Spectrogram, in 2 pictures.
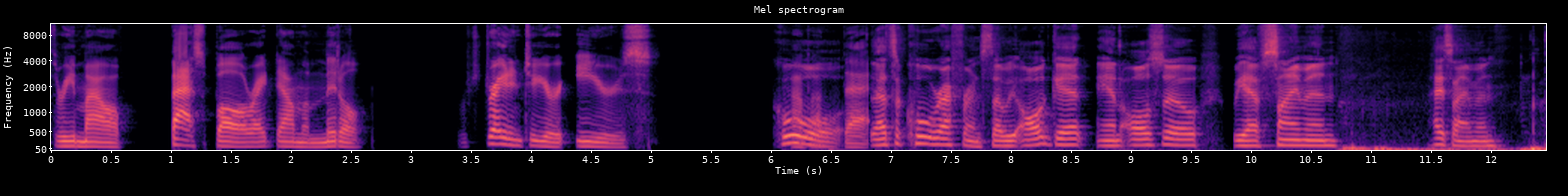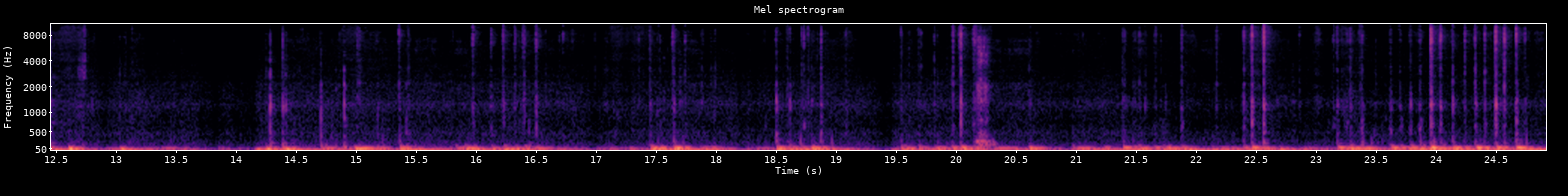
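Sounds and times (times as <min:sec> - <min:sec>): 
speech: 0:00.0 - 0:02.6, 0:03.4 - 0:05.1, 0:06.0 - 0:10.9, 0:11.5 - 0:12.2
typing on a computer keyboard: 0:14.2 - 0:24.9.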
